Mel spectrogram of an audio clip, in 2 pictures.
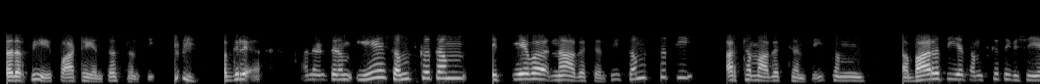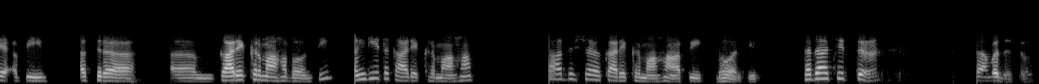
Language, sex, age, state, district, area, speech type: Sanskrit, female, 60+, Karnataka, Bangalore Urban, urban, conversation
